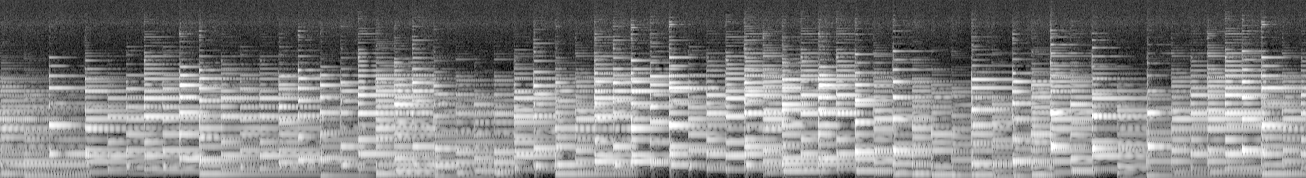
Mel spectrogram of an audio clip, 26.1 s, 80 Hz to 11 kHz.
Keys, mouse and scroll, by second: 0.8 click, 1.6 KP_7, 3.2-4.3 scroll up 4, 4.3-5.0 scroll up 2, 5.0 click, 5.8 Tab, 8.7 click, 10.7 ctrl+r, 13.2 click, 14.9 click, 18.7 click, 19.9 click, 21.7-22.0 scroll down 1, 22.0 g.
